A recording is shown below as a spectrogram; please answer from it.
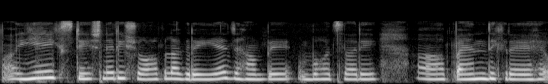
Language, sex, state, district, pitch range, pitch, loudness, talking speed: Hindi, female, Uttar Pradesh, Lalitpur, 240-260 Hz, 245 Hz, -14 LUFS, 185 wpm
